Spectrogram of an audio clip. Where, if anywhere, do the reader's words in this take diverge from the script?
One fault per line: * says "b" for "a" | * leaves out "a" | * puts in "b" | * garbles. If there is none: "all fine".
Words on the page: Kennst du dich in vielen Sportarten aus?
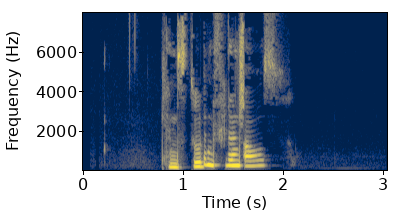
* leaves out "dich"
* leaves out "Sportarten"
